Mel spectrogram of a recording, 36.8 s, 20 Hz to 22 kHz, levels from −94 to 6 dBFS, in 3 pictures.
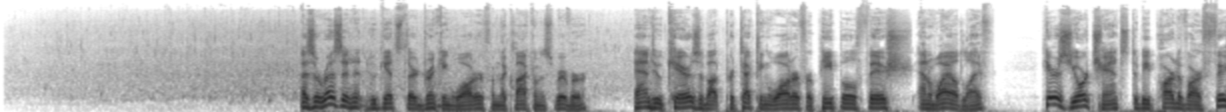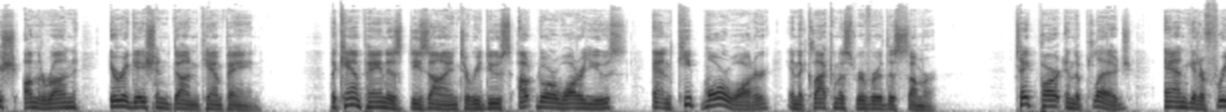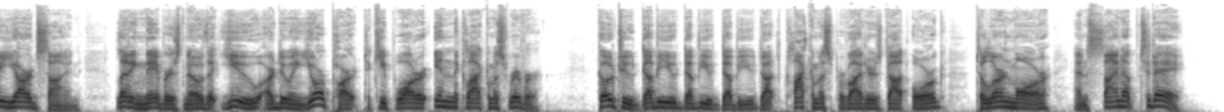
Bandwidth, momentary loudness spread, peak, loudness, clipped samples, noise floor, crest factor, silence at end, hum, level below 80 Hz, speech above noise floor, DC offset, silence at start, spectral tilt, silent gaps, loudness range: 18.5 kHz; 7 LU; -4 dBFS; -17 LUFS; under 0.1%; -67 dBFS; 14 dB; 0.45 s; none; -42 dBFS; 51 dB; under 0.1%; 2.4 s; -6 dB/octave; none; 2 LU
